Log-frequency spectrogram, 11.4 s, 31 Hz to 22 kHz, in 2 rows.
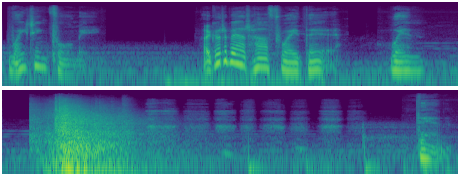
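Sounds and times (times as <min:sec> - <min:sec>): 
speech: 0:00.1 - 0:01.2, 0:02.5 - 0:05.3
prison cell door slamming shut on a cell block: 0:06.1 - 0:08.1
low thuds: 0:06.1 - 0:08.2.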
